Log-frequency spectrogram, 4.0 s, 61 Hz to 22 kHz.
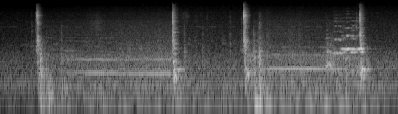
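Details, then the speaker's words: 1st-gen Toyota 4Runner rear tailgate window, added rear cargo-area switch wired to relay module pins 4 and 5: sharp relay clicks inside the module bracket short steady motor hums on each press. Normal power window and relay operation. "So the switch just has ground and then the two switch terminals inside the relay module. Let's see if I go here. This is up. And you can hear the relays clicking inside the module there."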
